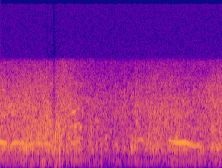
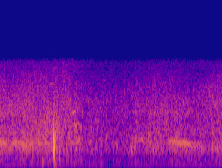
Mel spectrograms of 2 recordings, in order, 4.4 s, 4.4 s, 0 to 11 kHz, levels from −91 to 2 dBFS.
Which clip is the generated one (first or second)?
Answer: second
